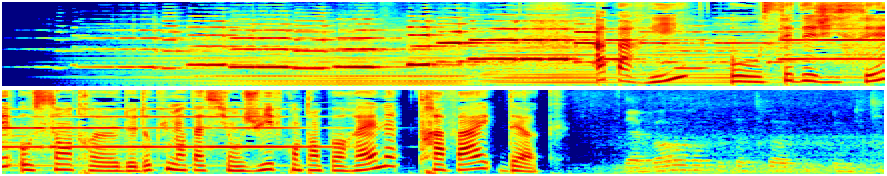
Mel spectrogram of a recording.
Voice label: doku franzoesisch, frauen aus aller welt

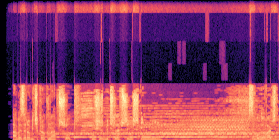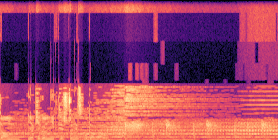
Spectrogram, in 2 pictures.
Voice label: werbung polnisch, Männer; cadillac

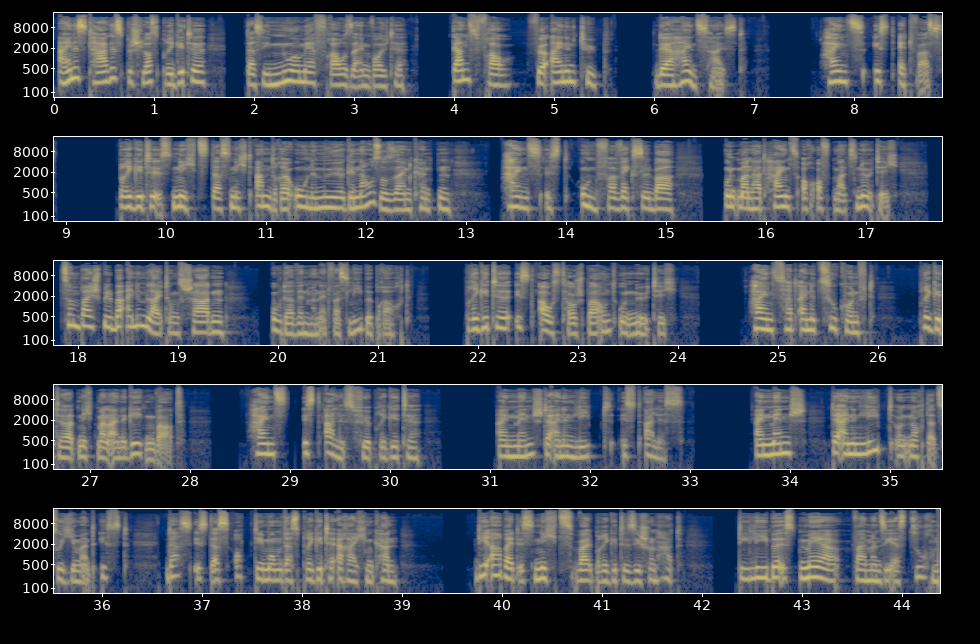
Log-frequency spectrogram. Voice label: Erzählung, Frauen; weibl.; Nordischer Dialekt; Spezialitäten: Voiceover, Nordischer Dialekt, Audiodeskription, Hörbuch; Berlin

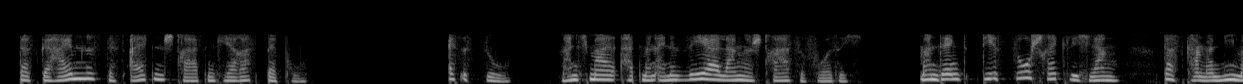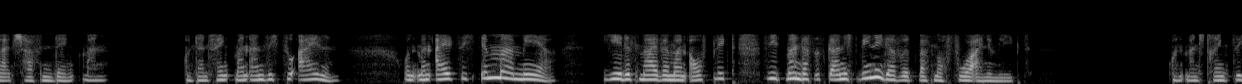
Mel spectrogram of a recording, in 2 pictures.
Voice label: Erzaehlung, Frauen Stimmen; Beppo

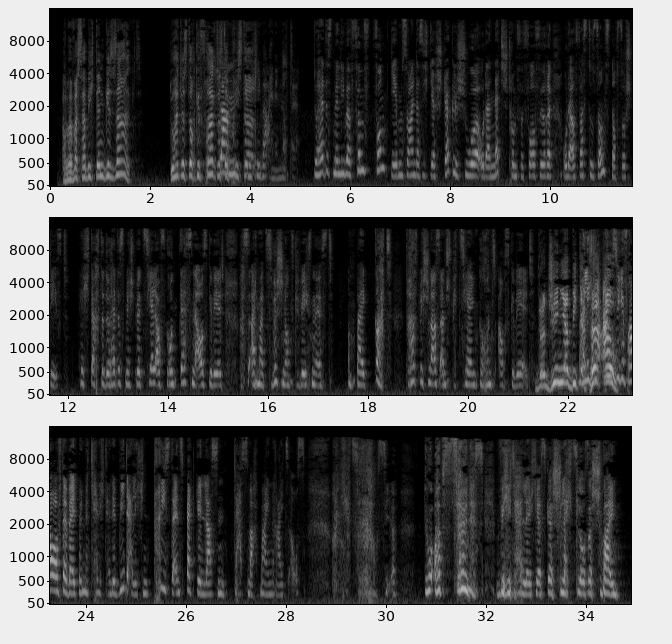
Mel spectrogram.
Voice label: Synchronisation, Frauen; Sword of Honour

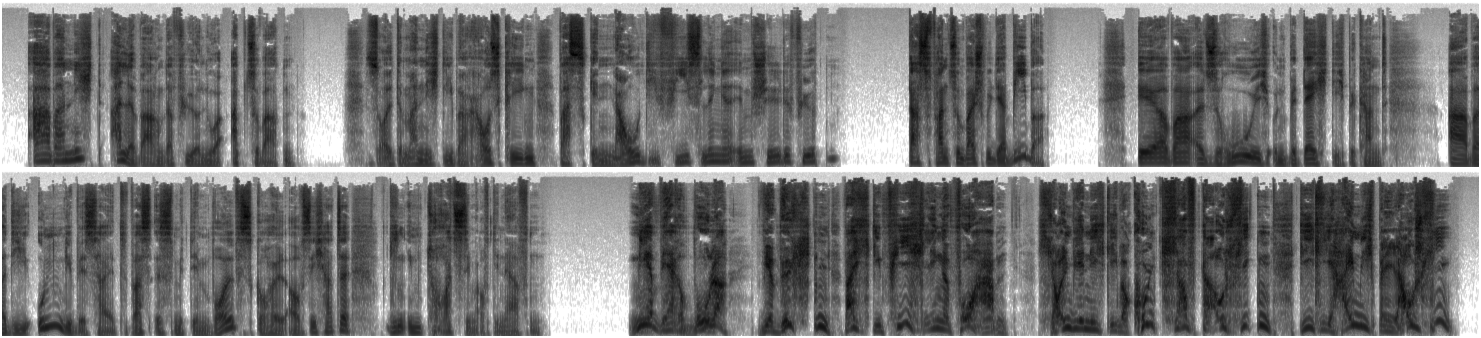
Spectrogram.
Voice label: Hoerbuch Kinder, maenner; Berlin

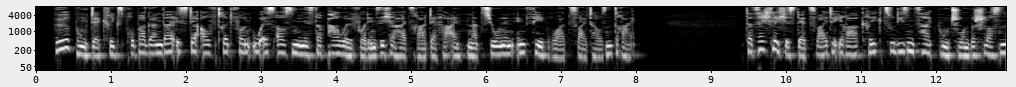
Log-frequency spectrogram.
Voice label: nachricht kommentar, frauen; Sprecherinnen, Weibliche

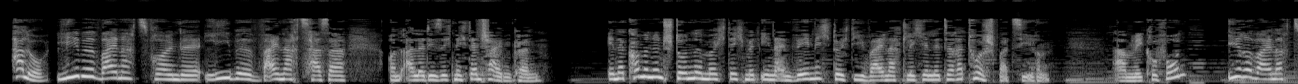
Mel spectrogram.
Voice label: moderation literaturmagazin, Sprecher, Frauen

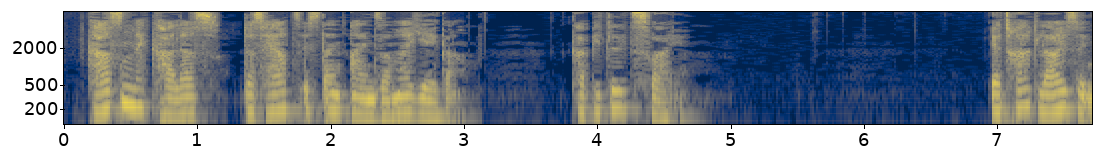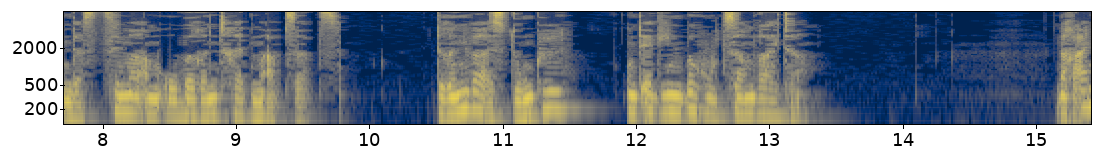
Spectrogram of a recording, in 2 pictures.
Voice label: erzaehlung fiction, frauen

